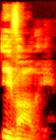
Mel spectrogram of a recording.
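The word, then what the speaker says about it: Offaly: Sorry, I had to look at the notes because it's not at all how it's spelled. It's spelled like this, and it's pronounced Ivali. Now, I get it. It's Irish. Whatever. So, Ivali, County Ivali.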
